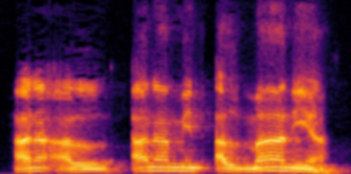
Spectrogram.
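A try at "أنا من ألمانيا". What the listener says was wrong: Ahsanta, bagus.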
